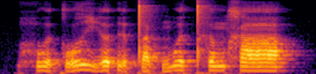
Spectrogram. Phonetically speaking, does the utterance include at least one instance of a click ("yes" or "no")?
no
